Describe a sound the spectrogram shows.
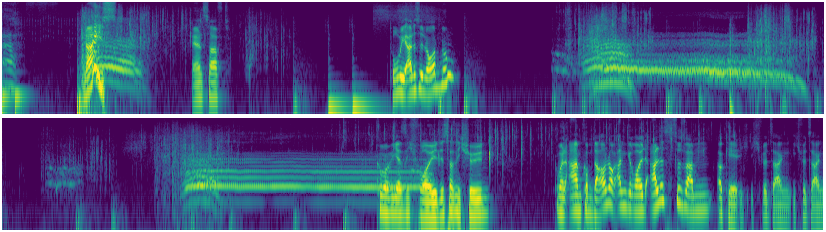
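A young man talks and exclaims loudly with animation into a microphone.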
